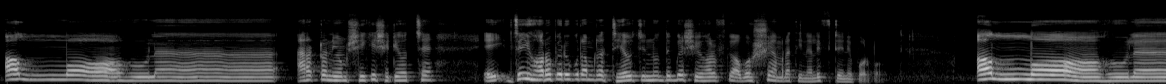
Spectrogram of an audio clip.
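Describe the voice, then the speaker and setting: A man teaching Quranic recitation rules, explaining mistakes briskly and chanting the verses slowly with long drawn-out vowels. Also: sits high, darkish tone. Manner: repeats corrections, contrasting wrong and right pronunciation. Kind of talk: tajweed lesson with chanted recitation.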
